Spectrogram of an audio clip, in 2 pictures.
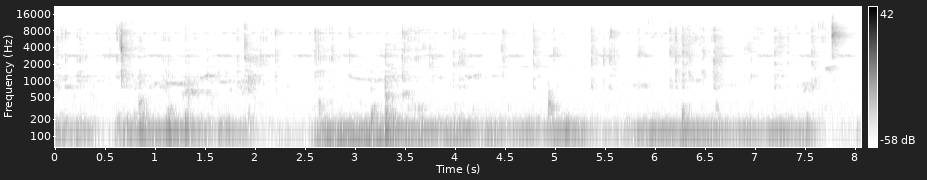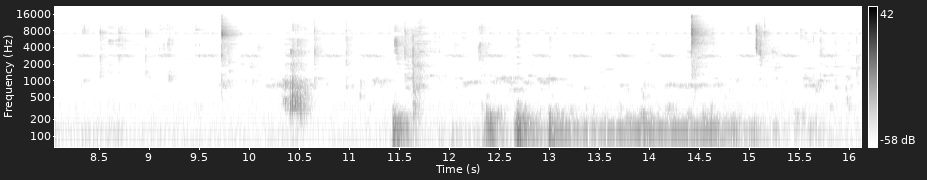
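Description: A person eating rice and noodles close to the microphone: chewing, with many short wet clicks and lip smacks and a few louder smacks in the second half. A low hum runs underneath and drops out about halfway through.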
